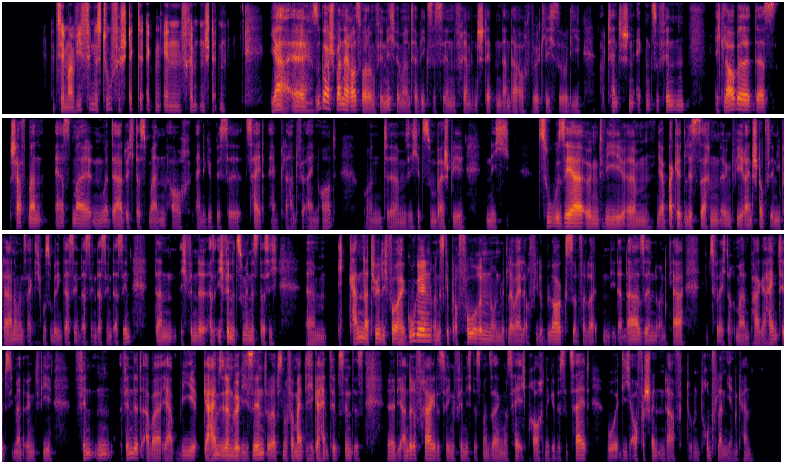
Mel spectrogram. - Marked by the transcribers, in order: in English: "Bucketlist"; laughing while speaking: "Geheimtipps"; "herumflanieren" said as "rumflanieren"
- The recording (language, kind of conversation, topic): German, podcast, Wie findest du versteckte Ecken in fremden Städten?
